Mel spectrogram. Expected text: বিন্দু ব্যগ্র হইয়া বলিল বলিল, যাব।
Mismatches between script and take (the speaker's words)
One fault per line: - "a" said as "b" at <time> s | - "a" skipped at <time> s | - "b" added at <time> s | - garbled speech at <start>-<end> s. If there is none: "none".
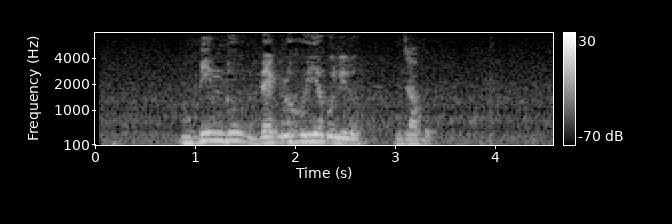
- "বলিল" skipped at 2.6 s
